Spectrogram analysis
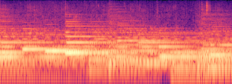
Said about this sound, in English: Come on, give you God a mighty clap of praise.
